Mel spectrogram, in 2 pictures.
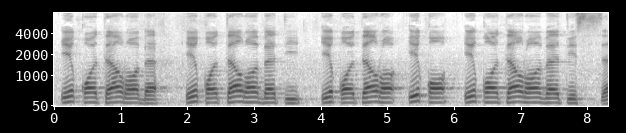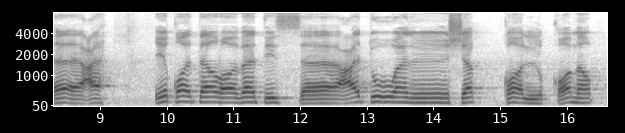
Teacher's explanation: Iqtaraba, ada qaf mati di tengah-tengah kalimah ataupun ayat ini, maka dibaca dengan qalqalah yang sughra, yang paling martabat yang paling rendah sekali.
